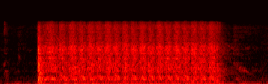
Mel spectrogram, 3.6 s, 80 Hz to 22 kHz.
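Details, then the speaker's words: Car with a good charged battery and good starter, fuel line run into an empty bottle as a pump test: the engine cranks about 2.5 seconds without firing, with no pump hum and no gasoline coming out. The fuel pump is dead. "As we see there is no sound from the fuel pump No gasoline coming out of the tank This means that the fuel pump is damaged"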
